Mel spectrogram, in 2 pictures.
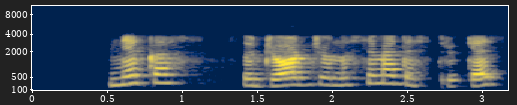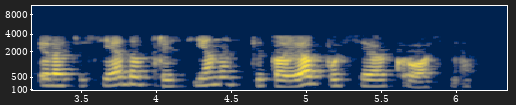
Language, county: Lithuanian, Telšiai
